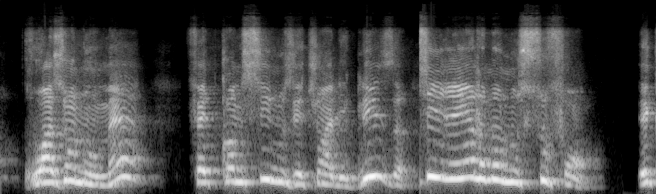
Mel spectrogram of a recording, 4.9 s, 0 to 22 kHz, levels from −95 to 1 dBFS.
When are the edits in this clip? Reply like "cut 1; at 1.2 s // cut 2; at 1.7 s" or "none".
cut 1; at 3.1 s

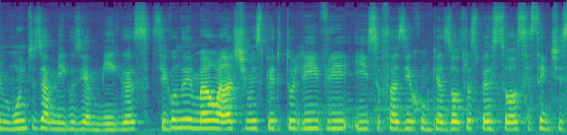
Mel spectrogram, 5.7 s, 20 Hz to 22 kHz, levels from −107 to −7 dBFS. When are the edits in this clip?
none

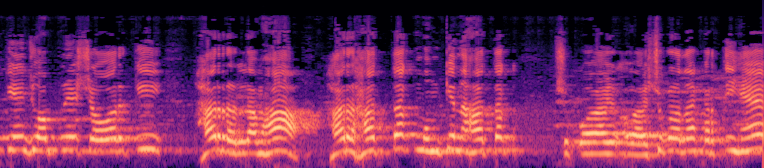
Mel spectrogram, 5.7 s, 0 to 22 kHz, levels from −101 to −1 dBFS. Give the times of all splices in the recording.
none

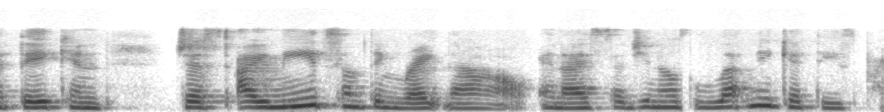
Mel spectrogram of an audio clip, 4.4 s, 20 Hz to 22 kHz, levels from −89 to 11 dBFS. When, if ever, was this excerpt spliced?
cut 1; at 3.4 s

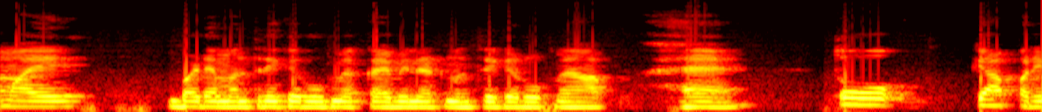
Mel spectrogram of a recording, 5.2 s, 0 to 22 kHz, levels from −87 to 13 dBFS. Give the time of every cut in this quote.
none

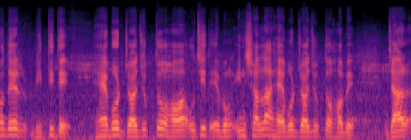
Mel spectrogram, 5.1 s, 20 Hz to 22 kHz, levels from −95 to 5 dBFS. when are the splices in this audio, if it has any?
none

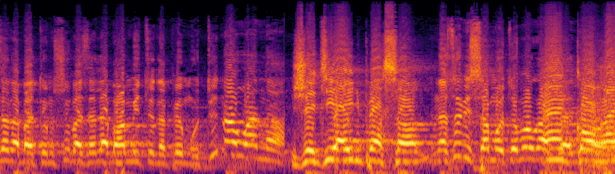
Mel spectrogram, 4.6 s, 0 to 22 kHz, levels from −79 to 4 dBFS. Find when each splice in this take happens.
cut 1; at 2.2 s

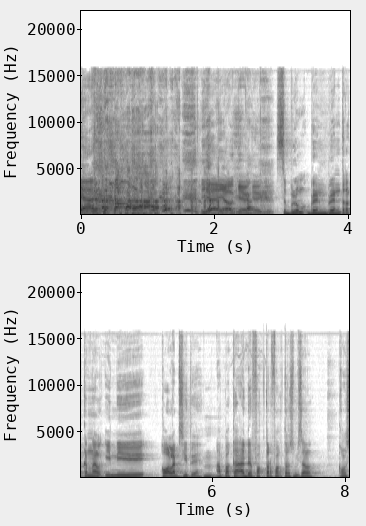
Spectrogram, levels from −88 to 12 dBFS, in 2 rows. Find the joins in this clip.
cut 1; at 2.8 s

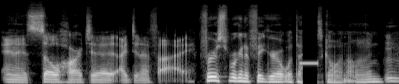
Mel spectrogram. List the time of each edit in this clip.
cut 1; at 1.9 s

